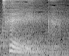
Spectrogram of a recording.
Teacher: a pronúncia da letra T é com a língua na ponta aqui atrás dos dentes da frente e soprando um pouco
